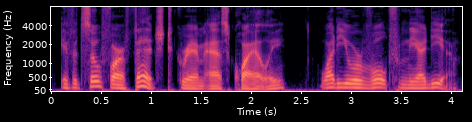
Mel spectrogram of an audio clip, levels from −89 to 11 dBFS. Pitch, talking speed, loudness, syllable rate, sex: 120 Hz, 220 wpm, -18 LUFS, 5.8 syllables/s, male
